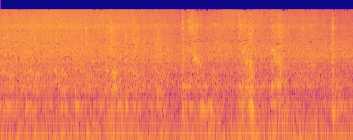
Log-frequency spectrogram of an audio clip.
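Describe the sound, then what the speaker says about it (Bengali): Ground cumin, ground coriander and ginger paste stir-fried in a pan, with a steady loud sizzle and scraping stirs throughout, close and continuous, with no one speaking. "ভালো করে কষিয়ে নেব।"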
